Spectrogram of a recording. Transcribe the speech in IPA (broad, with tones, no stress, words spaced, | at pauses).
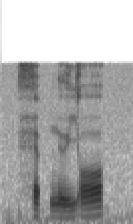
hɛ˨˩p̚nɨ˨˩˨jɔ˧˥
